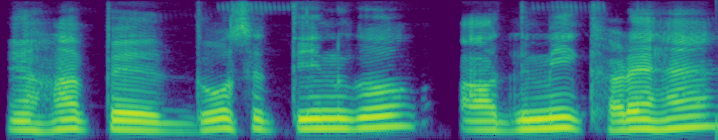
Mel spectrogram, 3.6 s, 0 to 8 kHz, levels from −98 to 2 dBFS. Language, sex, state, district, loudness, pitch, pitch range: Hindi, male, Bihar, Jahanabad, -14 LUFS, 160 Hz, 145-170 Hz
